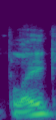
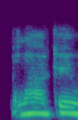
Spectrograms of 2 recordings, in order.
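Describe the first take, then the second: First: The name is said as one syllable. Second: The name has an extra vowel, two syllables. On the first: "my name is Blake" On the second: "he pronounces it Balake"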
